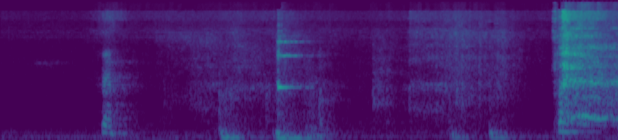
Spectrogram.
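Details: Several short, dry cough bursts and throat noises in a quiet room during a live stream, after the speaker remarks on suddenly wheezing; an isolated coughing episode.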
